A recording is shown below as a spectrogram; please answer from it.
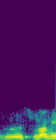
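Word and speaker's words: tsunami: और वो सुनामी एक जापानी वर्ड है ना, ये जापानी वर्ड है टी सुनामी, टी कैपिटल इसमें साइलेंट वर्ड है।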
